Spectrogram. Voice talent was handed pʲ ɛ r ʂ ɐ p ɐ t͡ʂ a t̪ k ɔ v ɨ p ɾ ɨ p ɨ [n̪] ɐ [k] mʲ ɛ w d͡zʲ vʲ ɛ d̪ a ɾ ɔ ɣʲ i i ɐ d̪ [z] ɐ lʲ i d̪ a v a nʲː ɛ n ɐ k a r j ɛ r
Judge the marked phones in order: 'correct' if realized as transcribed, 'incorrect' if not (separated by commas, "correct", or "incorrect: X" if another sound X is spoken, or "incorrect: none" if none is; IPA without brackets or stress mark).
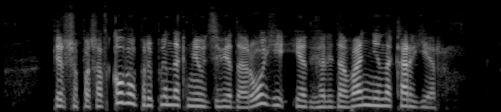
correct, correct, incorrect: ɣ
